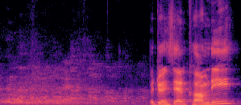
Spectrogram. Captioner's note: laughter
